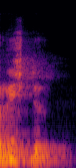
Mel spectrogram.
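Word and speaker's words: wrist: letter silent ठेवायचा आहे त्याच्यानंतर आहे रिस्ट रिस्ट हा शब्द वाचन करत असताना यातील डब्ल हे लेटर आपल्याला सायलेंट ठेवायचा आहे कारण डब्ल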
